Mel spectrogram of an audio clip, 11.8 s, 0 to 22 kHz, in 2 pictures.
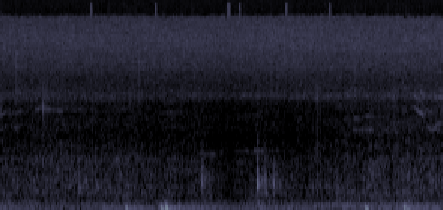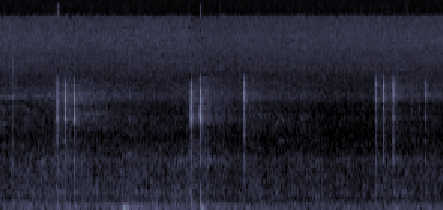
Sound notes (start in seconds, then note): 5.3 children Chattering, Faint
